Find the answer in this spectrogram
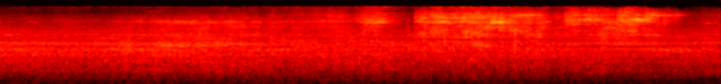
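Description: Double-stack container freight train rolling past at speed: a steady, continuous noise of steel wheels running on the rails.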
